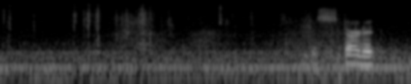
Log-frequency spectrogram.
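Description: Backing paper is peeled off a sticky strip with a soft rustle.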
